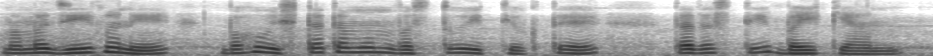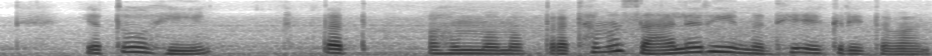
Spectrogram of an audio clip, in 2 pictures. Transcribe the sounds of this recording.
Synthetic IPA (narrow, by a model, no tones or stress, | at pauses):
mɐmɐd͡ʒiːʋɐneː | bɐɦuiʂʈɐt̪ɐmɐmʋɐst̪uit̪jukt̪eː | t̪ɐd̪ɐst̪ibɐjkjaːn | jɐt̪oːɦi | t̪ɐt̪ɐɦɐmːɐmɐpɾɐt̪ʰɐmɐsaːlɐɾiːmɐd̪ʱjɐːkɾit̪ɐʋaːn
